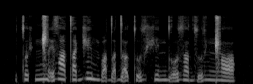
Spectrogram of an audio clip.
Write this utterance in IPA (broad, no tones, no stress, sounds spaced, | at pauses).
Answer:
t o ʃ ŋ͡ǁ ḛ z æ tˤ i d͡ʒ i m b ṵ dˤ ṵ d o̰ t ṵ z ʃ i n d o̰ z ɒ d͡z ṵ z ŋ͡ǁ ɒ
